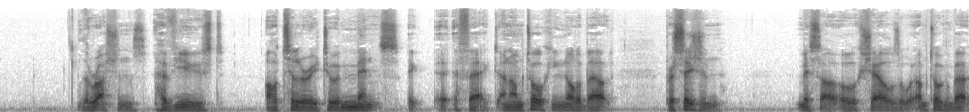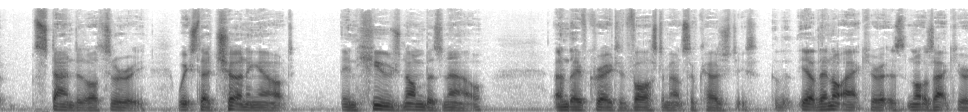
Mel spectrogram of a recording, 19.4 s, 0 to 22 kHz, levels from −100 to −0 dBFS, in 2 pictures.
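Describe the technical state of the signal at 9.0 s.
Nothing is wrong with the signal at 9.0 s; the speech passes through intact at that moment.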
